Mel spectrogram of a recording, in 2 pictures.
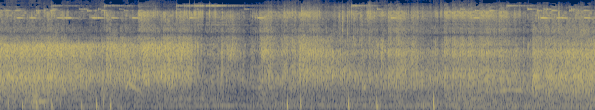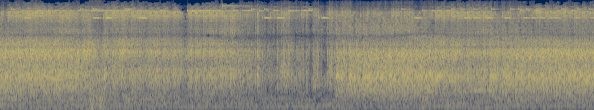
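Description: Coins jingle as they are collected.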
